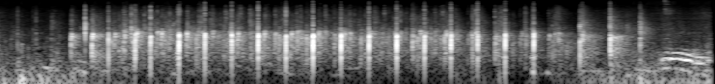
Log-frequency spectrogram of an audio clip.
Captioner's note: applause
